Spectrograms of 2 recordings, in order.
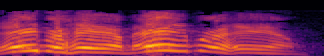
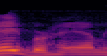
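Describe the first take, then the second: First: Loud, high call from heaven; urgent call. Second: Said in the usual way. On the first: Acted. God stopping a determined Abraham, urgent shouted call. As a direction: call the name out urgently, twice, much louder. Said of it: "he didn't just say ... he said". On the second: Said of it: "he didn't just say, "Abraham".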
